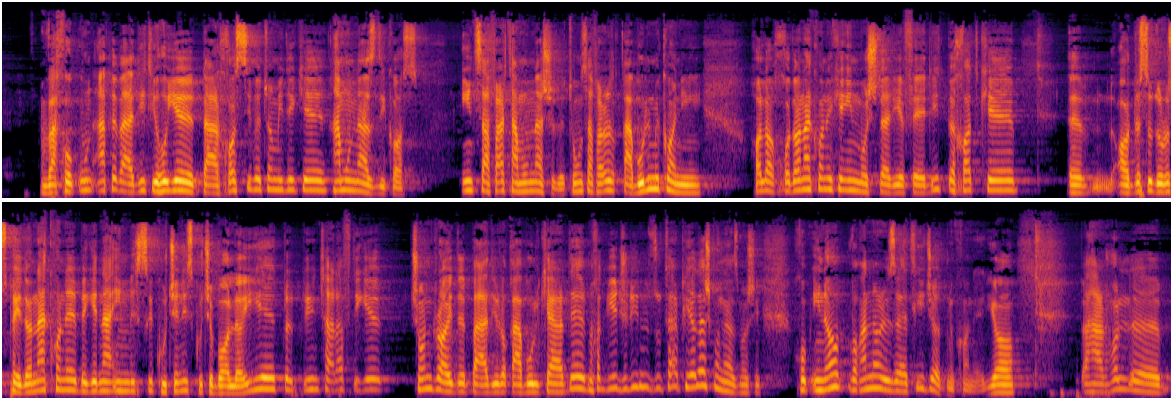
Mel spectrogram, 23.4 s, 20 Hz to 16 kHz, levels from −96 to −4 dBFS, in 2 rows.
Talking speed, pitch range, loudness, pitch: 185 wpm, 145-190 Hz, -23 LUFS, 170 Hz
